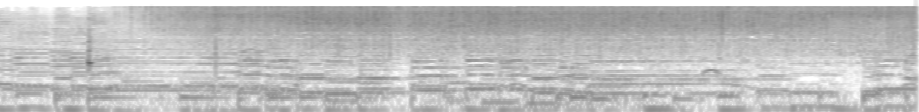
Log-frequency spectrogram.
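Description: Butter sizzling as it melts in a hot cast iron skillet, the sizzle starting about a second in, just after a short tap.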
